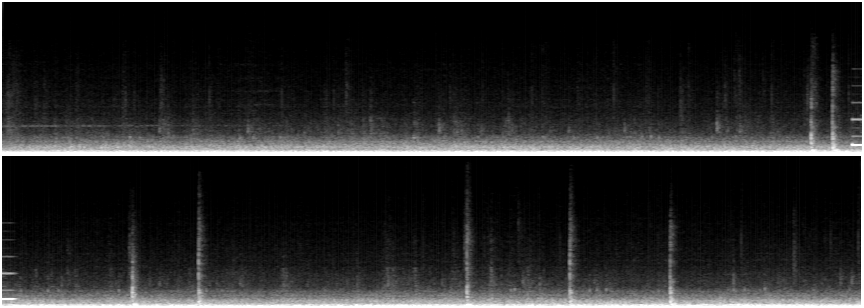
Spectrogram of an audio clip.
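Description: A train rumbles steadily through a tunnel, gathering speed.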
